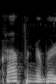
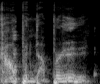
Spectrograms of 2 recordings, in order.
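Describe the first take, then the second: First: The name is said with an English accent. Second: The name is said with a French accent. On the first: "that's not how you say it" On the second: "like with a French accent"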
